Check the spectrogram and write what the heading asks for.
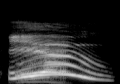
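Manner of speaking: loud, high sudden cry; the wolf lunges with a shout; wolf's cry. Acted. Wolf cries out at Granny, loud and high. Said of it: "cried the wolf".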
